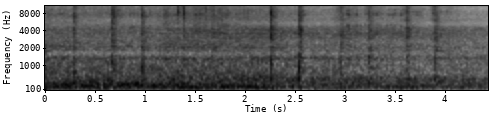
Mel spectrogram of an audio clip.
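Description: Passenger coaches of a departing train rolling past, their wheels clicking irregularly over rail joints above a steady rumble that fades as the train draws away.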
